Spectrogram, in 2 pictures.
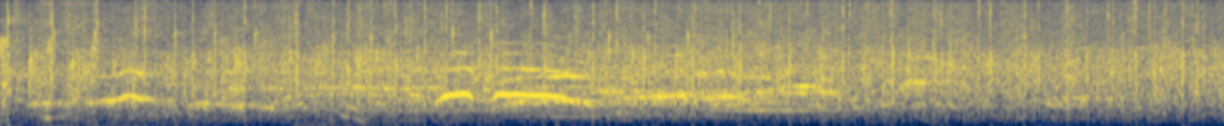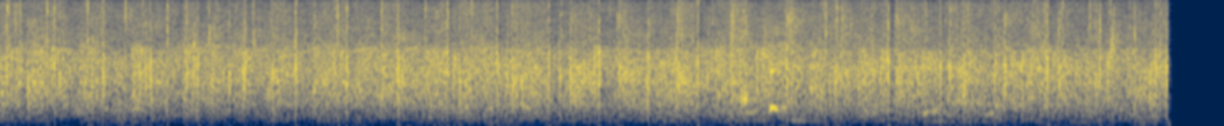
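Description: Audience applauding, with voices calling out over the clapping during the first several seconds.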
